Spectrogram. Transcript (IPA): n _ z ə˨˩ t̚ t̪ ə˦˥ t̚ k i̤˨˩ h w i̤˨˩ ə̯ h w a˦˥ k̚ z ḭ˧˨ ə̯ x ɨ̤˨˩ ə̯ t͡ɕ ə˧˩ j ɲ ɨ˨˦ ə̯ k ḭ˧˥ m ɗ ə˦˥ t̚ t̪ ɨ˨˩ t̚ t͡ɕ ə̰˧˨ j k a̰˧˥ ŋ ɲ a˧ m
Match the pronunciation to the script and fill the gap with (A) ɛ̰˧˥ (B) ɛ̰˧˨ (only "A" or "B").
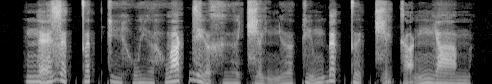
A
